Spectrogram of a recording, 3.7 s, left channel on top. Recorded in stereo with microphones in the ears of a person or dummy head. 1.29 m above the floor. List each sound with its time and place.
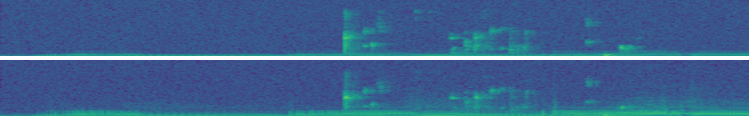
1.7 s a gasp: 25° left (ahead or behind), 3.5 m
